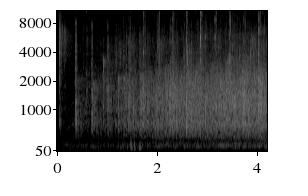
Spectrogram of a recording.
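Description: Audience applause: a few scattered claps at first, building within about two seconds into steady clapping from many hands.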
